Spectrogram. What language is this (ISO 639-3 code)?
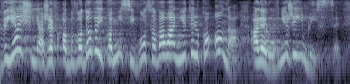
pol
